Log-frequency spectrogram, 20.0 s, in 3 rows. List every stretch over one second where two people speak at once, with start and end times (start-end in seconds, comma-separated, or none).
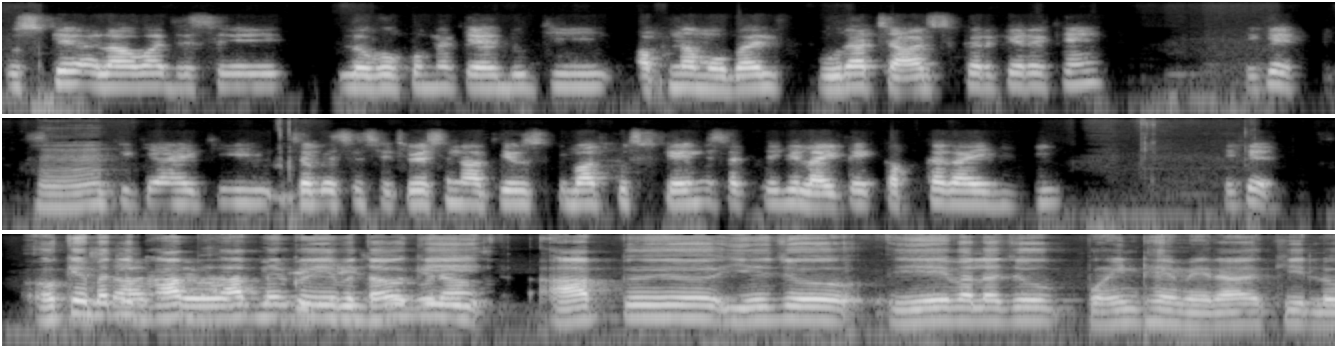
13.6-15.5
